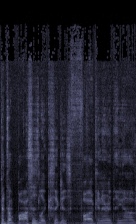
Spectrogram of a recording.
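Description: An unremarkable speaking voice from a man, fairly low in pitch with ordinary pitch variation and a fairly quick pace. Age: 20s. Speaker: podcast co-host. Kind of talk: casual chat.

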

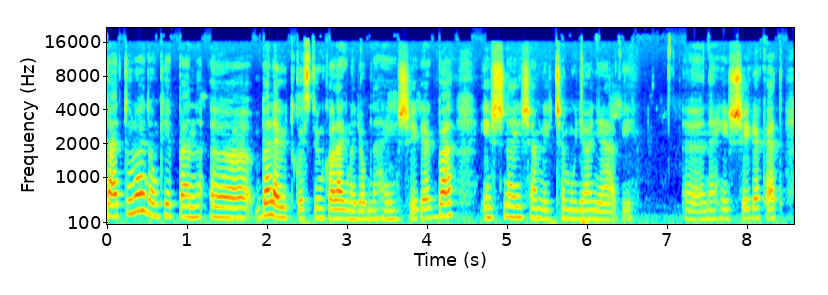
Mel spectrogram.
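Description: At a fairly slow pace, a woman speaks in an unremarkable speaking voice at a medium pitch with ordinary pitch variation, captured in a very clean recording with a silent background. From Hungary. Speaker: political candidate. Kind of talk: casual interview.

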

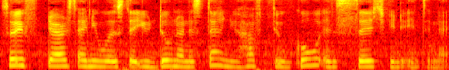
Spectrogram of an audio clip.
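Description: With a non-native accent, a woman speaks in a somewhat breathy voice that is fairly high in pitch, with a dark, mellow tone. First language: not English. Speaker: English learner podcaster. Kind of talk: solo talk monologue. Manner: halting, many fillers.

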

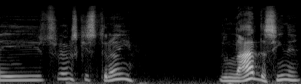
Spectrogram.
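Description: Talking at a fairly quick pace, a man speaks with a southern Brazilian accent. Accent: gaúcho Brazilian Portuguese. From Porto Alegre, Rio Grande do Sul, Brazil. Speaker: singer and songwriter. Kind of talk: casual interview chat.

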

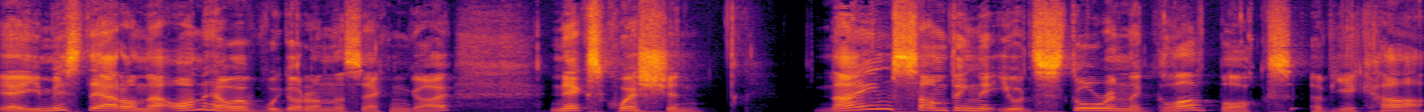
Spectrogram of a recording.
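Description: On a very clean recording with a silent background, a high-pitched man speaks fairly quickly with lively intonation in an Australian accent. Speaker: motorsport radio host. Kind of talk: casual interview; quiz game hosting.

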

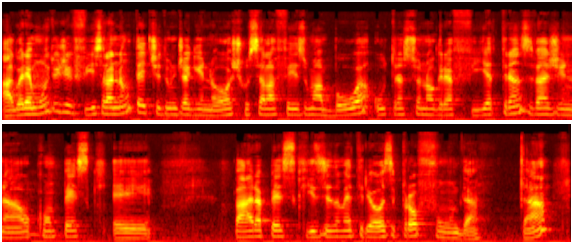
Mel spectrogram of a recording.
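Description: Audible room echo surrounds a woman who speaks at a moderate pace with a fairly low pitch and ordinary pitch variation. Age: 50s. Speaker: gynecologist and breast specialist. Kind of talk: casual interview.

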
